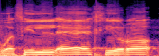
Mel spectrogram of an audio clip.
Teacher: والراء هنا طبعا مفتوحة ومفخم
